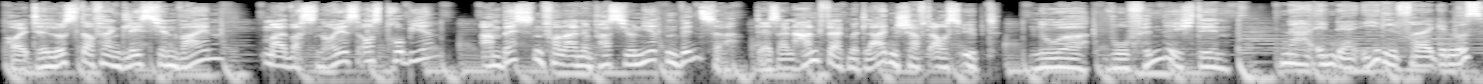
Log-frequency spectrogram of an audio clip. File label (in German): Radio Spot; Edelfrei GenussVinothek Bamberg; LOFT VOICES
